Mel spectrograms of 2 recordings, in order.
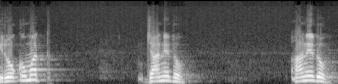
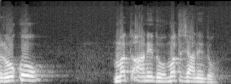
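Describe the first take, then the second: First: "रोको मत" said as one unit, then a pause; pause after मत. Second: "रोको" set apart, then a pause before "मत आने दो"; pause after रोको. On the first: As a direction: join मत to रोको, break before "जाने दो". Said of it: "फरमान भेजा". ("रोको मत" एक साथ, फिर विराम) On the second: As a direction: break after रोको, join मत to what follows. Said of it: "उसने लिख दिया बोर्ड में". ("रोको" के बाद विराम, फिर "मत आने दो") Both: Retold or imitated.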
